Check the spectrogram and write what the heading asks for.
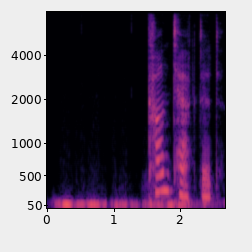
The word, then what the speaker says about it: contacted: wished wished picked picked contacted contacted contact ends with the t so we pronounce the id closed closed opened opened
